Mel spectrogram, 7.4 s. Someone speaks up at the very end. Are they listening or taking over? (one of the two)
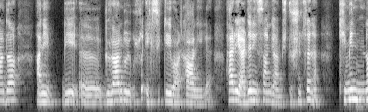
listening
